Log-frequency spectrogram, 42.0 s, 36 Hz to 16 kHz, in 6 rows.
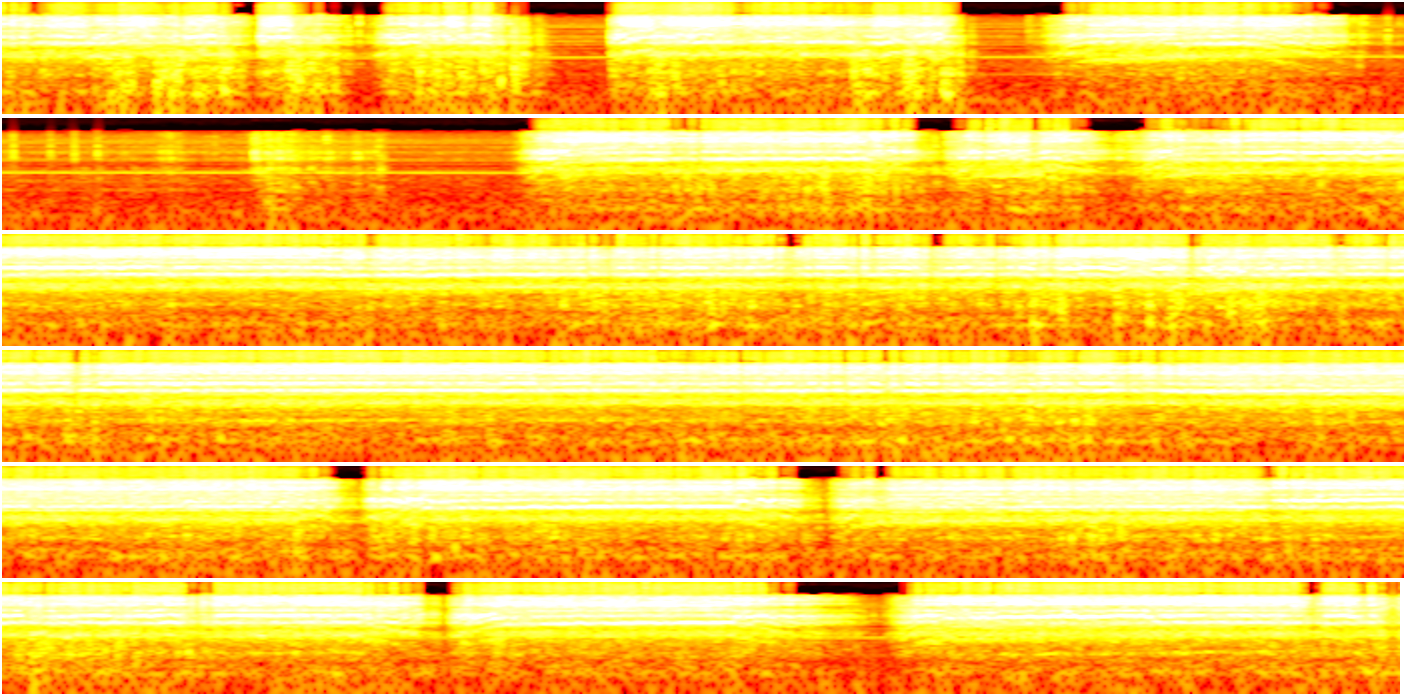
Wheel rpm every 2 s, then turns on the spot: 180, 120, 160, 50, 30, 190, 130, 220, 230, 230, 230, 220, 230, 220, 200, 190, 160, 220, 170, 140, 200.
none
